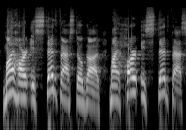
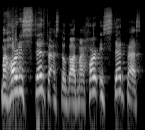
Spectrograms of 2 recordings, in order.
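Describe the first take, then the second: First: Louder and slow, stressing "heart"; emphatic slow declaration. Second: Higher and louder, leaning on "heart"; emphatic declaration. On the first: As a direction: declare "My heart is steadfast" deliberately. Reading psalm, repeated line. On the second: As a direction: declare "My heart is steadfast" with conviction. Repeats for emphasis. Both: Acted.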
